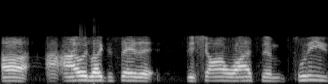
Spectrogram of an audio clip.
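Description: Speaking at a moderate pace, a man with a fairly high pitch has a plain, everyday voice. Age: 20s. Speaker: caller, football fan. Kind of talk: call-in. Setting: phone call.

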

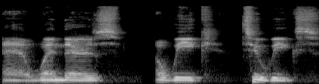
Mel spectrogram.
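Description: The man's voice has a low pitch. Its tone is fairly bright.

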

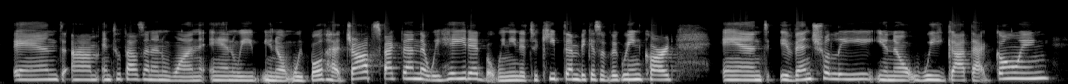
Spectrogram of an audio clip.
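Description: Speaking against a quiet background, a woman with a Spanish accent has a fairly high pitch, fairly even intonation and very even loudness. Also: moderate pace. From Honduras. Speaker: real estate investor and podcaster. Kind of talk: interview.

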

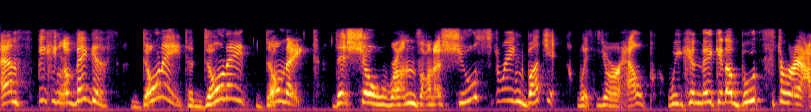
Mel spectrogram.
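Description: The voice is an exaggerated put-on character, delivered fairly slowly. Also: woman, extremely high pitch for a woman. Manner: podcast donation pitch.

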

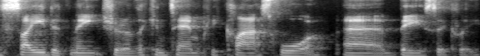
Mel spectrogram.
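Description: A man at medium pitch with a Scottish accent, in a very clean recording with a silent background. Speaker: socialist activist. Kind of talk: political discussion.

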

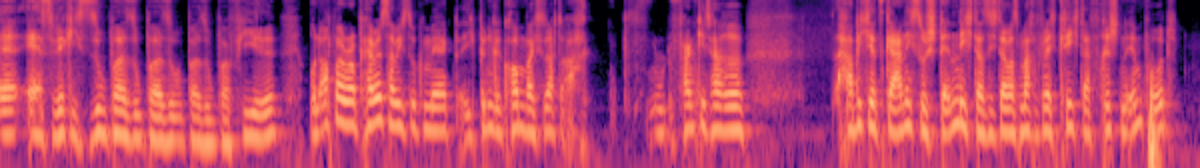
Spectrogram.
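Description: A somewhat breathy, fairly high male voice at a fairly quick pace, on a very clean recording with a silent background. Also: ordinary pitch variation. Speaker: guitarist and podcast co-host. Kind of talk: casual chat.

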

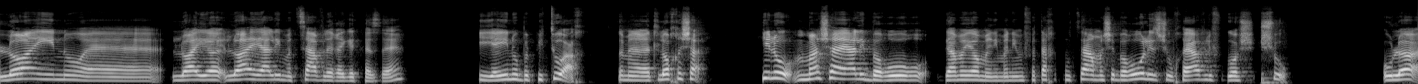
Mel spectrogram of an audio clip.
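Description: Medium pitch from a woman with a normal speaking voice, ordinary pitch variation and a moderate pace, in a very clean recording with a silent background. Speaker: entrepreneur. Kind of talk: interview.

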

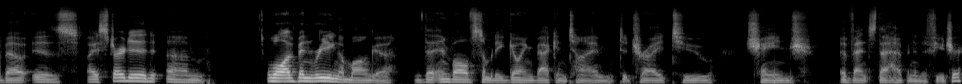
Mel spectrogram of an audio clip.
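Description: This man's pitch swings very widely at a moderate pace, recorded very cleanly against a silent background. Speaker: gaming podcast co-host. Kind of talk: casual chat. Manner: soft-spoken.

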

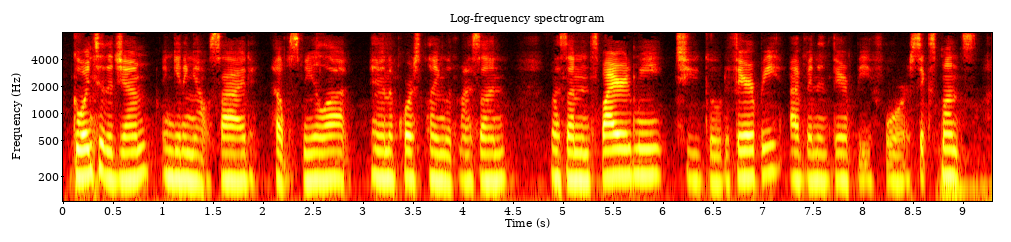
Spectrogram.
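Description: Somewhat breathy and dark, mellow in tone, a woman's medium-pitched voice moves at a moderate pace with monotone, flat intonation. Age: 20s. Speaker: listener leaving voice memo. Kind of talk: voice memo testimony. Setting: recorded voice memo.

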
